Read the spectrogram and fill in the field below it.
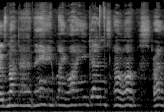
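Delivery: softly downplaying, mimicked; dismissive boyfriend. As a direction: imitate a boyfriend quietly brushing it off. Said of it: "he's coming in like".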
